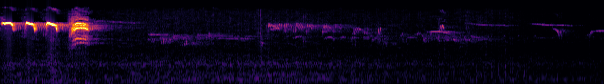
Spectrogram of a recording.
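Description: European robin singing: four loud, quick, high notes in the first second, then a softer, thin warbling phrase that trails off.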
